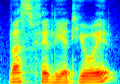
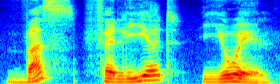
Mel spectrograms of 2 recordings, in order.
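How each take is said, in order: First: Said in the usual way. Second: Slow question. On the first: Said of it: "Kannst du dir das merken?". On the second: Shown as a demonstration. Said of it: "Die zweite Frage ist".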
